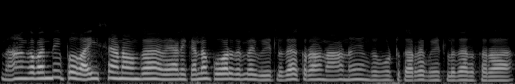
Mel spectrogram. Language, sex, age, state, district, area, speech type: Tamil, female, 60+, Tamil Nadu, Erode, rural, spontaneous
